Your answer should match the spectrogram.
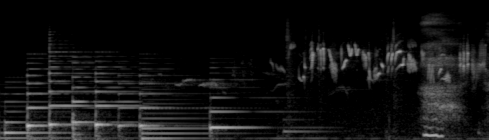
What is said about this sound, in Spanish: Poder respirar aire puro, escuchar los pajaritos.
